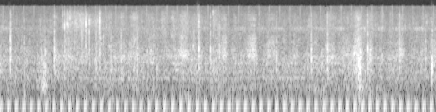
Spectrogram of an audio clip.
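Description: Motorcycle engine running at a steady low speed with a fast, even pulsing, with a few brief knocks as the bike rides over a rough dirt trail.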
